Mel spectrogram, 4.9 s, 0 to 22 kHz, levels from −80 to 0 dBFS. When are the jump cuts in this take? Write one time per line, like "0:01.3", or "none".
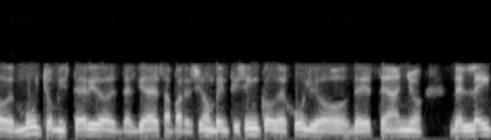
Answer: none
